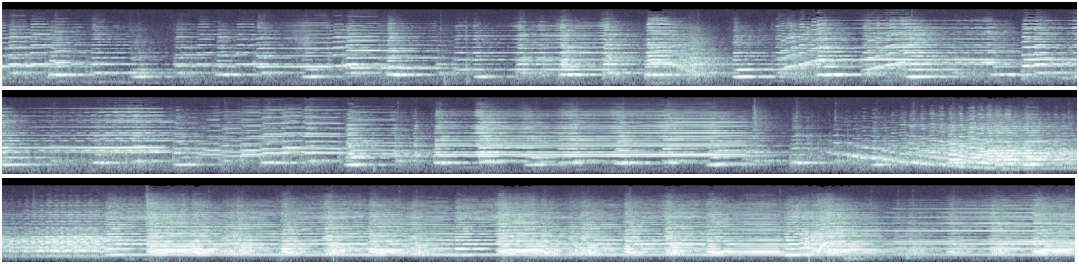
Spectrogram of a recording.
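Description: Piano accordion playing a contemporary solo piece: short repeated low notes in an uneven rhythm with upward sweeps over them, then a long downward slide about two-thirds of the way through, followed by a held low note under pulsing repeated chords.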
